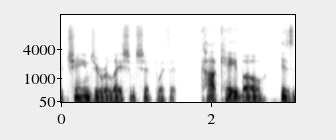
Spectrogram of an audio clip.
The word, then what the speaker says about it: Kakeibo: The word Kakeibo, pronounced Kakeibo, translates roughly to household financial ledger.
